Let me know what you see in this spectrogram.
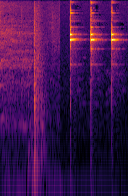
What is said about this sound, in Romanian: Bate gongul. Da. De trei ori, auzi? De trei ori. Unu, doi. Unu, doi, trei.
